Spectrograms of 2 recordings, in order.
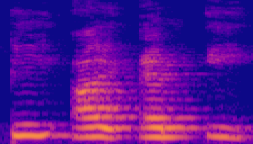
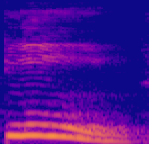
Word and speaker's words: time: So in the Old English, T-I-M-E, it was pronounced like team, while now it has changed into diphthong I. That is why it is now pronounced as time.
